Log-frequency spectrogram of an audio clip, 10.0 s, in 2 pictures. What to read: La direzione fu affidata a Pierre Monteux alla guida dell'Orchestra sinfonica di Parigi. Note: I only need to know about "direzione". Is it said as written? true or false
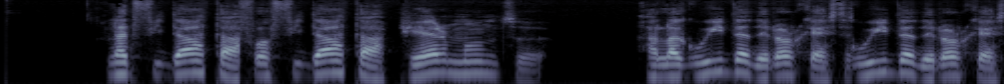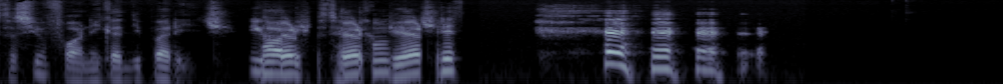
false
